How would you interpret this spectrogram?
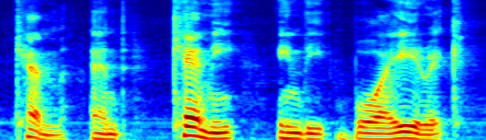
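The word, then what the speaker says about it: kmt: to be precise then the correct and most likely pronunciation in ancient Egyptian specifically in classical Egyptian is kumat kumatu nominative kumata accusative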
